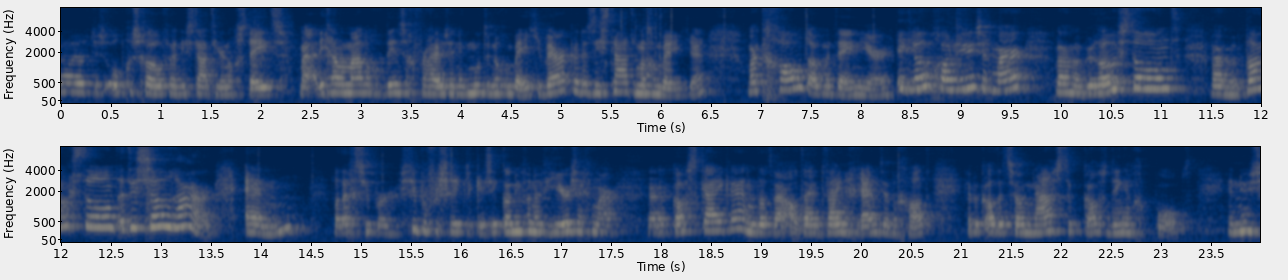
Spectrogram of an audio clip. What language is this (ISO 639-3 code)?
nld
